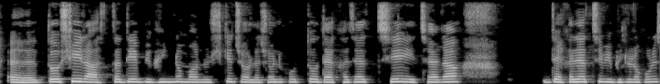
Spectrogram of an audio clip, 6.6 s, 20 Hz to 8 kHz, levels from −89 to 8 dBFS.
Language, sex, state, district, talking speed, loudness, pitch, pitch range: Bengali, female, West Bengal, Jalpaiguri, 155 wpm, -16 LUFS, 245 Hz, 235-255 Hz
